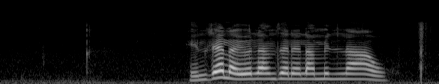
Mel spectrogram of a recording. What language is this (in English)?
Tsonga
